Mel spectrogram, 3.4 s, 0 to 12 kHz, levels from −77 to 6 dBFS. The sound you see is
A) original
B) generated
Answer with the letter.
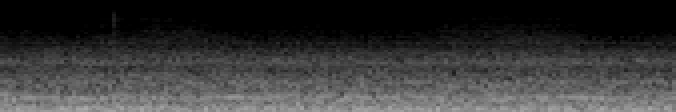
B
